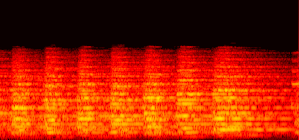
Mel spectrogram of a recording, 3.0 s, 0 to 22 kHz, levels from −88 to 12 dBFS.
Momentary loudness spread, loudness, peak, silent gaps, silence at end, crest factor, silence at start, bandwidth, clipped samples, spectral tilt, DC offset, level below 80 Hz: 3 LU; -22 LUFS; -8 dBFS; none; 0 s; 14 dB; 0 s; 5.8 kHz; under 0.1%; -1.5 dB/octave; under 0.1%; -68 dBFS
